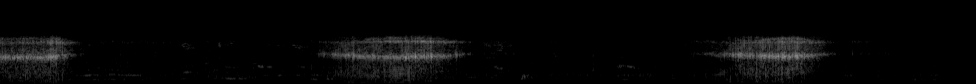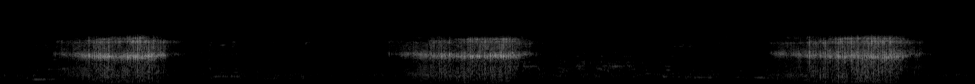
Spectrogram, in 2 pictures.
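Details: Sleeping monkey snoring: regular, rough snoring noises on each breath, about 6 breaths a minute, in a quiet room.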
